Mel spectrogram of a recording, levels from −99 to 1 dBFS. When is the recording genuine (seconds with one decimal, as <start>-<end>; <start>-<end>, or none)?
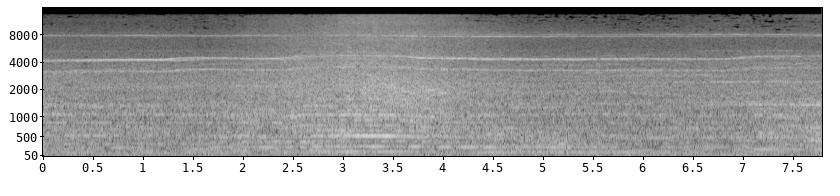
0.0-7.8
